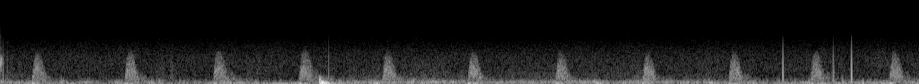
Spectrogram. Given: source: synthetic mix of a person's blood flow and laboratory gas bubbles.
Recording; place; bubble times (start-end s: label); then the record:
Doppler ultrasound of blood flow; subclavian vein
0.00-0.04 s: bubbles
From the record:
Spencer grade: 2 (many but less than half of the cardiac periods contain bubble signals, singularly or in groups); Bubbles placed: anywhere in the cardiac cycle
